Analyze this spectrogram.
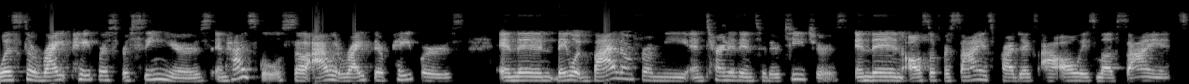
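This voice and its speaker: Speaking in a Southern US accent, a woman keeps a moderate pace at a medium pitch, with ordinary pitch variation and hardly any pauses. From US South. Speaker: business and content marketing coach. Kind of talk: podcast interview. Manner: talkative.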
